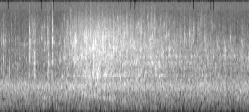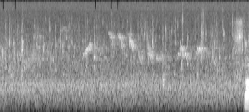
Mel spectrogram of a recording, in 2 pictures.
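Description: Water drains from a container in a garden, a faint, continuous trickle with gentle splashing, and birds call softly in the background.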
